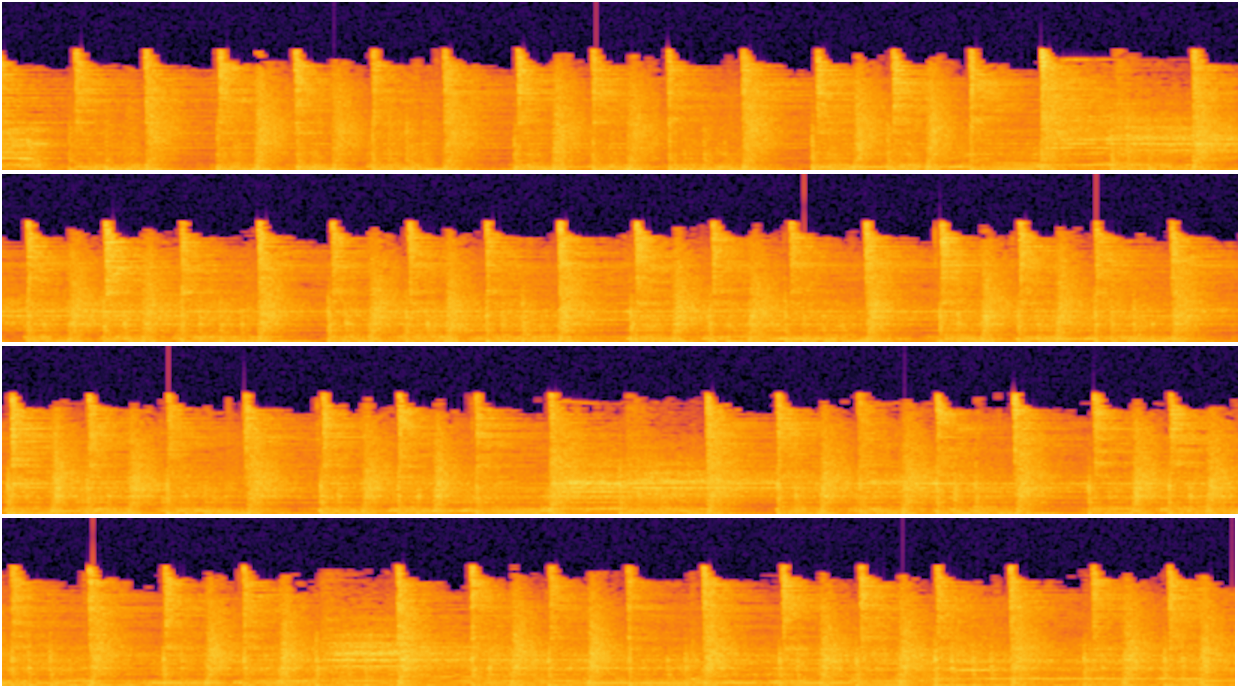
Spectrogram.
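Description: Live instrumental rock from a band of electric guitars, drum kit and keyboard, played loud over a steady drum beat.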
